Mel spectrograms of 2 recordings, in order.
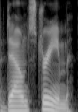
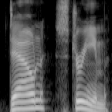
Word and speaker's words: downstream: and then uh yeah Downstream Downstream both are emphasized equally they are Partners in this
